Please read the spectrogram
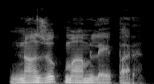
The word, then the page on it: नाज़ुक: نازُک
